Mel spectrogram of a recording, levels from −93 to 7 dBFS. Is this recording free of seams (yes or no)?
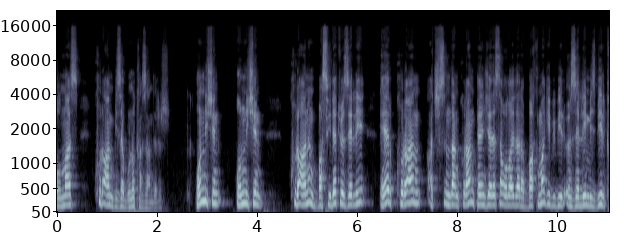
no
